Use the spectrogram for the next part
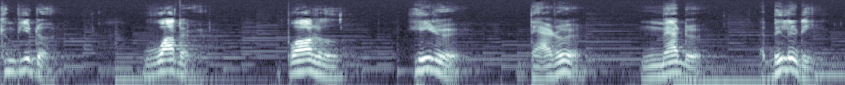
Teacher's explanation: it becomes like a soft D or flap t a flap which means the tongue touches the roof of the mouth quickly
